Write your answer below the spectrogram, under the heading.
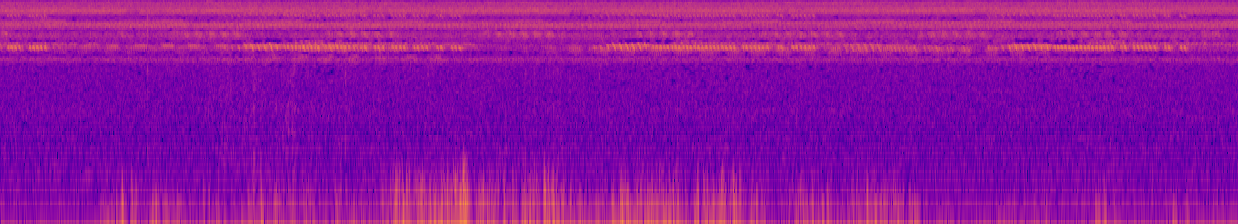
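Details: Summer-night cricket chorus in countryside woodland: continuous high, rapidly pulsed trilling layered in bands, with intermittent low rumbles swelling and fading beneath the insects.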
